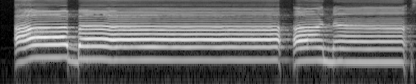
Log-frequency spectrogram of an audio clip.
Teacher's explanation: با میں کھینچ رہے، آ میں بالکل جلدی چھوڑیں گے اور نا میں کھینچیں گے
